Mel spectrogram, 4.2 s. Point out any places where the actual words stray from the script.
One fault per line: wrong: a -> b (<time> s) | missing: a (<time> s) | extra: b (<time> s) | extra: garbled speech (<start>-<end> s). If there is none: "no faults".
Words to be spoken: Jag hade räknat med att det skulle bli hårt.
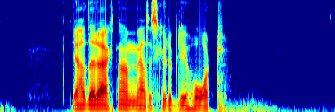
no faults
